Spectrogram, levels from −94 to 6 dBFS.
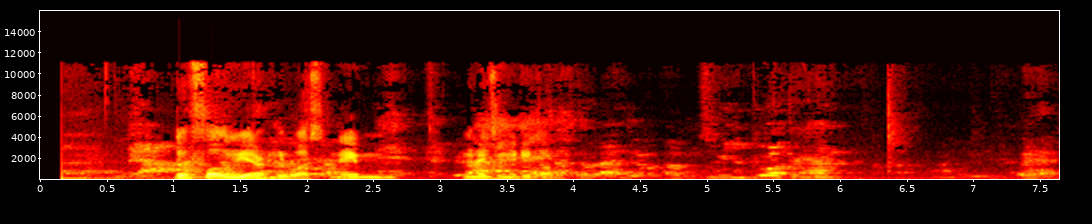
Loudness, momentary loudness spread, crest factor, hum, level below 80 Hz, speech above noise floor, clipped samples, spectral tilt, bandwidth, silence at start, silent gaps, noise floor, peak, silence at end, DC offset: -19 LUFS; 24 LU; 22 dB; none; -52 dBFS; 30 dB; under 0.1%; -5 dB/octave; 11.5 kHz; 0.15 s; none; -49 dBFS; 0 dBFS; 0.05 s; under 0.1%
